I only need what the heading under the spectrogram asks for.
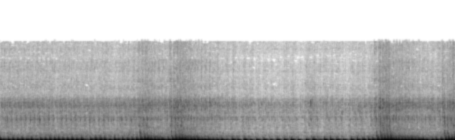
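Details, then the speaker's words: Small motorcycle after a top-end service, which had left it hard to start and stuttering; fixed by replacing the spark plug. Now idles with a steady, even thump and picks up cleanly on two throttle blips. Normal running. "Oke geng Alhamdulillah masalah setle cuma masalah plak yang membuatkan motor ini susah hidup bila dia hidup pun dia semput"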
